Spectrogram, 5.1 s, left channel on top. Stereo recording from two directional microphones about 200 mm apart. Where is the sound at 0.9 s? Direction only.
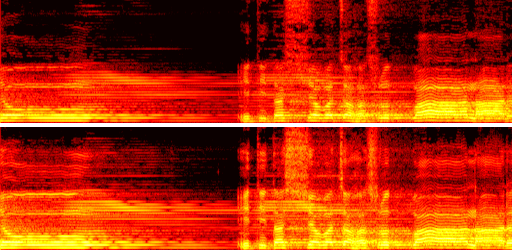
45° right (ahead or behind).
